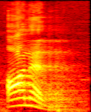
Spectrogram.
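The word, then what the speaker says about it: honour: जैसे एग्जांपल के लिए ऑनर एच ओ एन ओ यू आर ऑनर दूसरा एग्जांपल है आवर एच ओ यू आर आवर यहां पर भी एच साइलेंट है क्योंकि एच के बाद क्या है ओ है ओ से पहले एच है इसलिए यहां पर एच भी साइलेंट होगा रूल है ओ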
